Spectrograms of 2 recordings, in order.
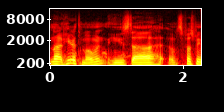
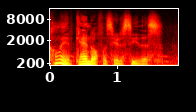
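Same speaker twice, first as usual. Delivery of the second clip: very low, under-the-breath mutter; 7 semitones lower, 5 dB quieter than usual. Retelling a character's aside before he turns to the elves: muttering under his breath. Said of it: "you hear him say under his breath".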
